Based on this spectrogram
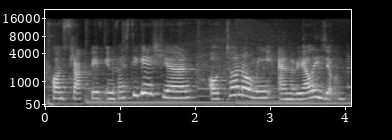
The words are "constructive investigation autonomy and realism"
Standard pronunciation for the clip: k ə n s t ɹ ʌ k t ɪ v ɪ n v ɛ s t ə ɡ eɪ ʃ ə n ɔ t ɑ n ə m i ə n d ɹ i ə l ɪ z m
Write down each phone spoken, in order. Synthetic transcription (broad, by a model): k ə n s t ɹ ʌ k t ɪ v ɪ n f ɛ s t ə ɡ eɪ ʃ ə n ɔ t ɑ n ə m i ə n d ɹ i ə l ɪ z m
